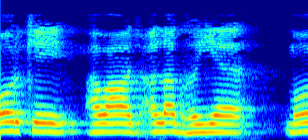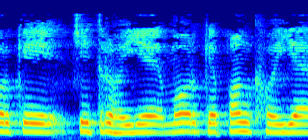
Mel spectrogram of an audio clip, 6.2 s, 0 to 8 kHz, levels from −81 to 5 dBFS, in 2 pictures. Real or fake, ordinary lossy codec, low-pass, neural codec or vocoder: fake; MP3, 24 kbps; 7.2 kHz; codec, 24 kHz, 0.9 kbps, DualCodec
